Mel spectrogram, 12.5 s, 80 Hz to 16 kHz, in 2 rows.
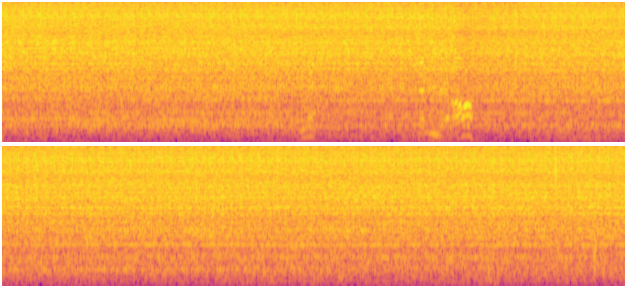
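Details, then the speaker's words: RV engine after a dead battery on a frosty winter morning (down to 21°F overnight), started with a NOCO GB70 jump starter in normal mode, no booster needed: catches and settles into an even, steady idle with no misses or knocks. "we didn't have to just just the normal jump start worked for us"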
